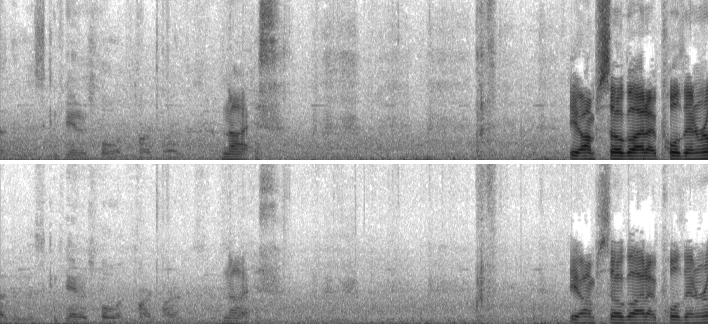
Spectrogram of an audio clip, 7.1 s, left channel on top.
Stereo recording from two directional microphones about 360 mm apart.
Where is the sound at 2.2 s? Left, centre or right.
Left.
